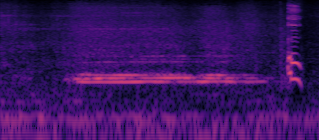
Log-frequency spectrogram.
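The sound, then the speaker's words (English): A steam train whistle gives one long, steady, loud blast lasting over a second, then a brief sharp squeal, over a low rumbling hiss of engine noise, as the train departs from the station platform. “We're on our way. We're starting off slowly. Chugga chugga, chugga chugga.”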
